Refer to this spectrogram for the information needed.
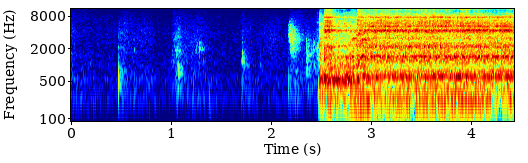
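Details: Clausing 5913 lathe variable speed drive after new belts, inspection and hydraulic bleed; after a few light clicks the motor spins up to an even, steady hum with no knock or wobble; normal motor running, though vibration reported when clutch engaged.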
